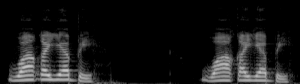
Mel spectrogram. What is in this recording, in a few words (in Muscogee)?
"wakv yvpe", Muscogee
